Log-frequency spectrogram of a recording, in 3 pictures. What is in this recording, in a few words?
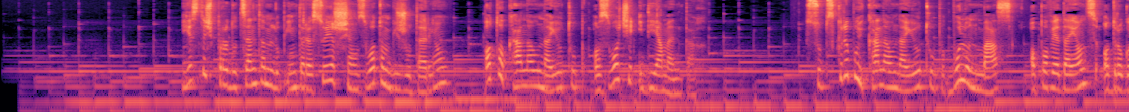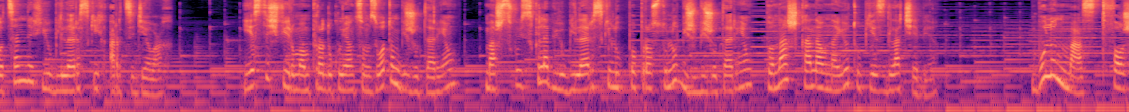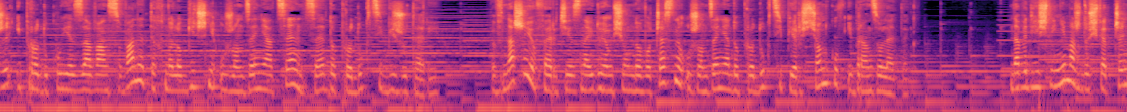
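Polish, female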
